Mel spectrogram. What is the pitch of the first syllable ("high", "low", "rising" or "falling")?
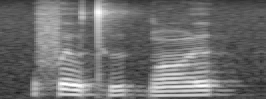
falling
